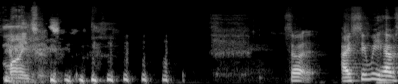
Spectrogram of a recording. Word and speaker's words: Mises: No, it's the Mises caucus. That's how you pronounce it. Mises. I know Americans struggle with the English language, but, it's Mises.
